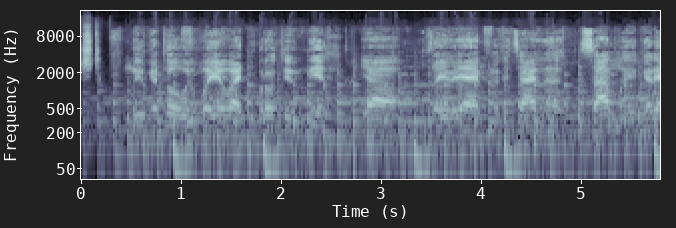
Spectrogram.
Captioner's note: Ramzan speaking in foreign language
